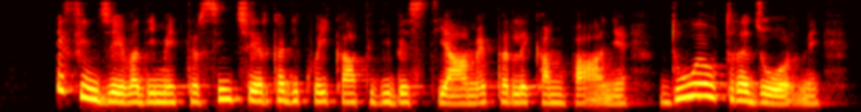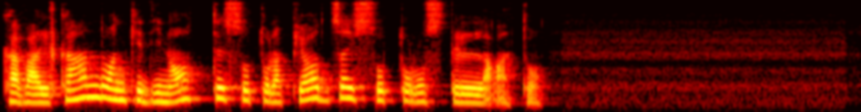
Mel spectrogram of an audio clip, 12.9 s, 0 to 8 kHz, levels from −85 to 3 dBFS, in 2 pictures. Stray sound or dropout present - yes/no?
no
